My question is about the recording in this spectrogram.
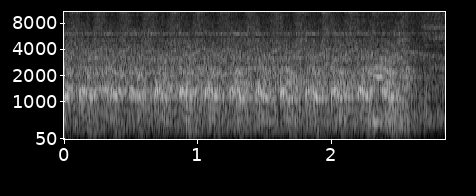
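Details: Drift truck with LS coil packs, cranked while checking for spark: the starter chugs evenly and rapidly for about 2.5 seconds with no firing, then stops. It cranks but won't start; spark is intermittent and the plug wires are suspected.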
